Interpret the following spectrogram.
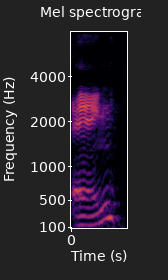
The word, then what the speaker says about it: Aang: It's not Ong. It's Aang. The way Yeah.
